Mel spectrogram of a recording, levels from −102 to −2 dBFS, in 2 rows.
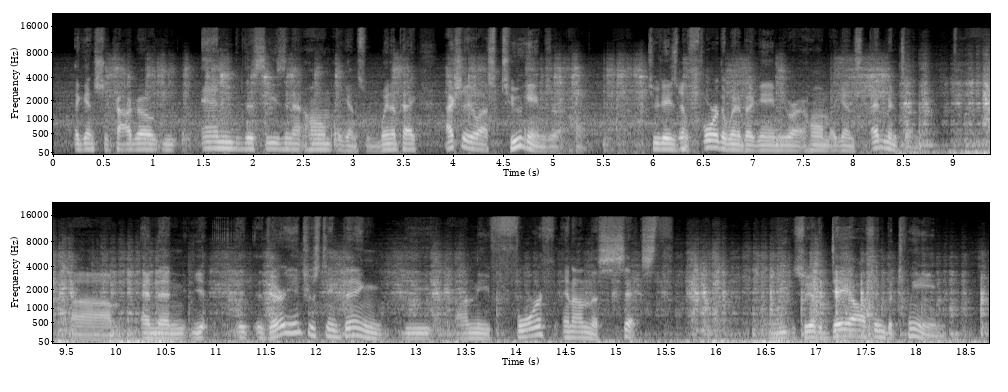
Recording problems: household noises; loud; throughout; 6 dB below the speech

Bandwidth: 15 kHz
